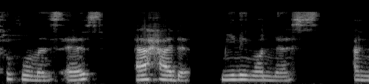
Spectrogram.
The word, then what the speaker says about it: أَحَدٌ: The word أحد, the stress is on harakat al-hamzah because it is stronger. Well, whoever reads it wrong and says أحد, they take the stress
